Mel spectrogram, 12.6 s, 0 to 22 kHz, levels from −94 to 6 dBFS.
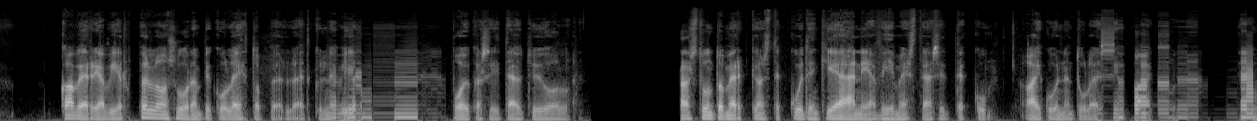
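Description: Speech with a few network-type problems. From 3.34 to 4.46 s it turns into a stiff metallic buzz at 134 Hz, the robotic sound from repeated short buffers, likely from most of the audio being replaced by loops of the last 7.5 ms or so. Right after "poikasi täytyy" there's short concealed packet loss at 5.69, 5.75 and 5.81 s, where the receiver patched gaps of 40, 37 and 22 ms by extending the previous sound, giving a quick smear. Then from 5.91 to 6.83 s comes a long network dropout, likely about 0.9 s of audio that never arrived. It's mostly dead silence before the audio picks back up at "tuntomerkki on sitten kuitenkin". After "sitten kun aikuinen tulee" the same 134 Hz robotic buffering returns at 10.99 s and runs to the end.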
